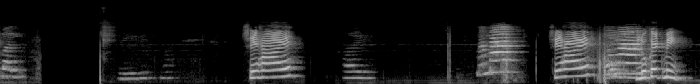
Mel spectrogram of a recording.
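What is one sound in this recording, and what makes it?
A young girl speaks in a high, sing-song voice, close by.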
